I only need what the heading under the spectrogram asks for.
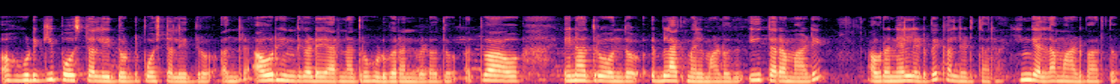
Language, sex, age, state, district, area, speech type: Kannada, female, 30-45, Karnataka, Koppal, rural, spontaneous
